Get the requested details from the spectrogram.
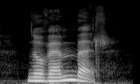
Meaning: November (the eleventh month of the Gregorian calendar, following October and preceding December)
- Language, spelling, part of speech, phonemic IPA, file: Swedish, november, noun, /nʊˈvɛmbɛr/, Sv-november.ogg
